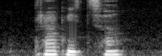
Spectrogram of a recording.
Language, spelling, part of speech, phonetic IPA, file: Polish, prawica, noun, [praˈvʲit͡sa], LL-Q809 (pol)-prawica.wav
